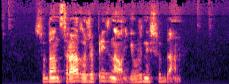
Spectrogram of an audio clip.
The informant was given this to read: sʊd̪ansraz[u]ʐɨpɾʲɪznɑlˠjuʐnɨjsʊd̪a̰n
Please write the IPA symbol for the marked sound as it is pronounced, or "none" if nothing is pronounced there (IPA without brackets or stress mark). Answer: ʊ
